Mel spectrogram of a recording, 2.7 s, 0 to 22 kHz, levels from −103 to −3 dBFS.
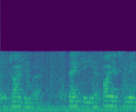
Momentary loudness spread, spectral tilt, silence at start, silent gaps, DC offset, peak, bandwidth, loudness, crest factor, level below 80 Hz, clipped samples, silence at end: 9 LU; -4.5 dB/octave; 0 s; none; under 0.1%; -24 dBFS; 4 kHz; -38 LUFS; 14 dB; -46 dBFS; under 0.1%; 0 s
